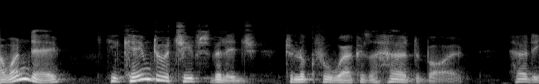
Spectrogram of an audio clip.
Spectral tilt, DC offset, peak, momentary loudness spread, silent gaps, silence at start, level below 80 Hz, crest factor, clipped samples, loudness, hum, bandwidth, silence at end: -8 dB/octave; under 0.1%; -2 dBFS; 16 LU; none; 0 s; -56 dBFS; 18 dB; under 0.1%; -19 LUFS; none; 7 kHz; 0 s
